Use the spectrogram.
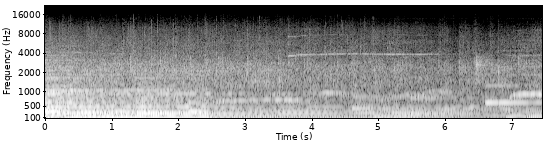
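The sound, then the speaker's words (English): A church audience applauds to congratulate a newly engaged couple, a dense, steady wash of clapping that holds for several seconds over sustained organ-like chords, with no one speaking. “Would you help me give a resounding applause and congratulate?”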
